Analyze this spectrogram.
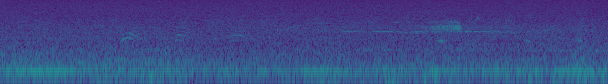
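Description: Eastern spot-billed ducks quacking faintly a few times over a steady low hum.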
